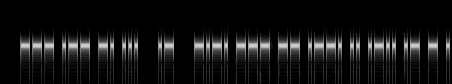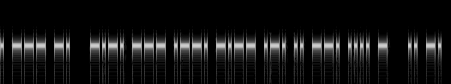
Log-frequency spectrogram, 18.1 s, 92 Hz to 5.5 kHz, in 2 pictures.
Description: Morse code, heard as a keyed tone, about 20 wpm, 600 Hz. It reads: OWNS A COMPILATION COPYRIGHT IN
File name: cw-books / winnie-the-pooh / winnie-20wpm-page-0114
